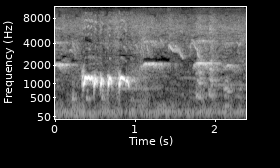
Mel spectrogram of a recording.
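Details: Local zebra dove (perkutut) in full voice; a short burst of rapid, warbled cooing notes, followed by fainter thin steady whistles and soft background hum.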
